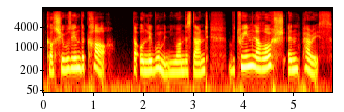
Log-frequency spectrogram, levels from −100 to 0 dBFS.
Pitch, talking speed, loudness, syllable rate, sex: 215 Hz, 135 wpm, -16 LUFS, 5.2 syllables/s, female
